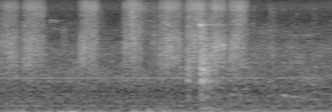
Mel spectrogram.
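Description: Sponge dabbing and rubbing paint onto sanded wood, a soft close scrubbing with repeated short strokes in a quick rhythm, faint and alone.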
